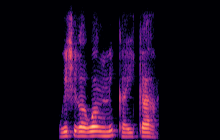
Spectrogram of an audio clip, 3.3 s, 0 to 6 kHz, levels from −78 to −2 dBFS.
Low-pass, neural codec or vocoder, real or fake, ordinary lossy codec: 5.4 kHz; none; real; Opus, 32 kbps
